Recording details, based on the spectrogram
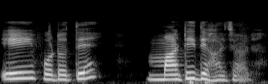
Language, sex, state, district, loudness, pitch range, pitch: Bengali, female, Assam, Hailakandi, -15 LUFS, 220-270 Hz, 240 Hz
